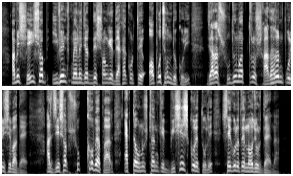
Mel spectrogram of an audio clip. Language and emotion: Bengali, disgusted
